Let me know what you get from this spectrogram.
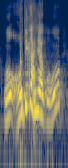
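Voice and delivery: a hammed-up where are you going; mock yell. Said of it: "사생 결단하지 마세요". (아내 흉내로 크게 따지듯)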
